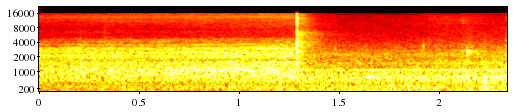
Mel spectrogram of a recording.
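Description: Butane torch lighter's jet flame hissing steadily, shut off with a sharp click a little over a second in, after which a softer hiss remains.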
